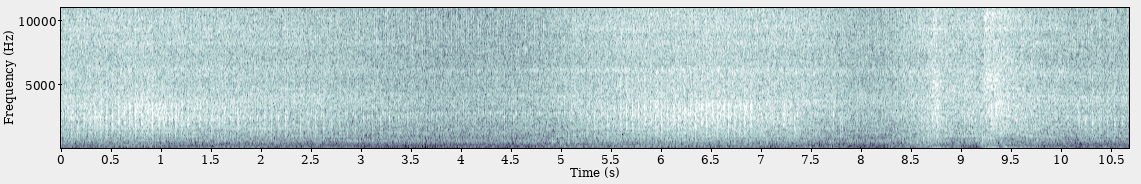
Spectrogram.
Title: strange ticking noise - Audi TT Quattro 225 2003 1.8T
